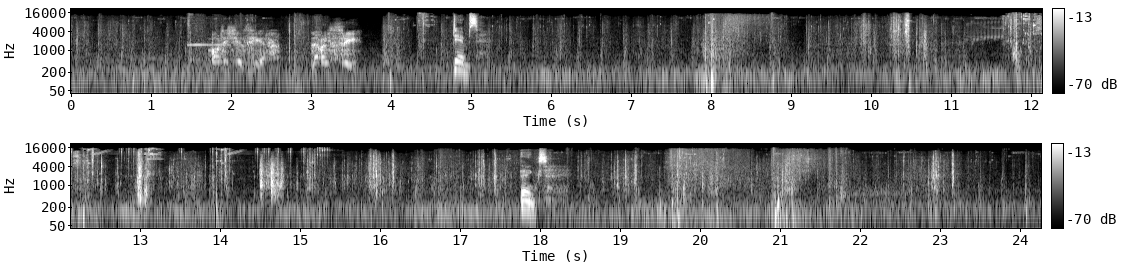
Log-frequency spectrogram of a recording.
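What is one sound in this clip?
Footsteps patter quickly over dirt and sand.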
